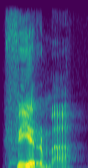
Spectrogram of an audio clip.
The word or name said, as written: firma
